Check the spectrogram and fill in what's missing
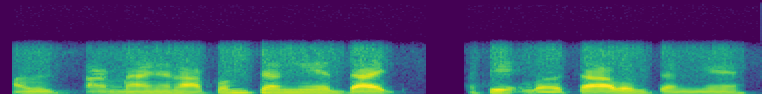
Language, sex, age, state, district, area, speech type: Manipuri, male, 18-30, Manipur, Kangpokpi, urban, conversation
